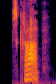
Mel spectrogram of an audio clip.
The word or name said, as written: skrab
